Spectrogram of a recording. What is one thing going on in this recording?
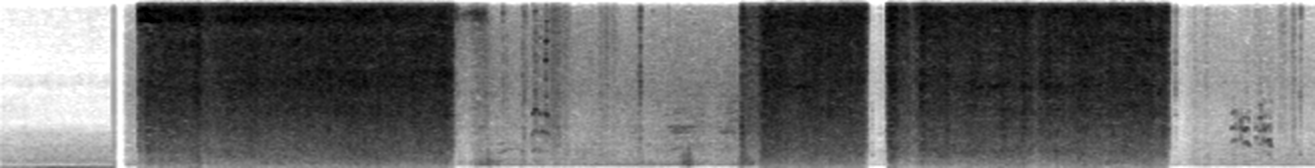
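A circular saw whines loudly as it cuts through wood.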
